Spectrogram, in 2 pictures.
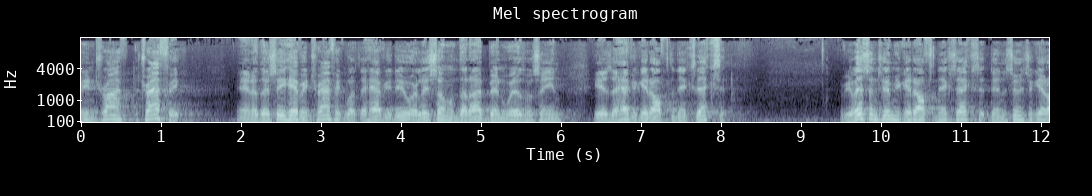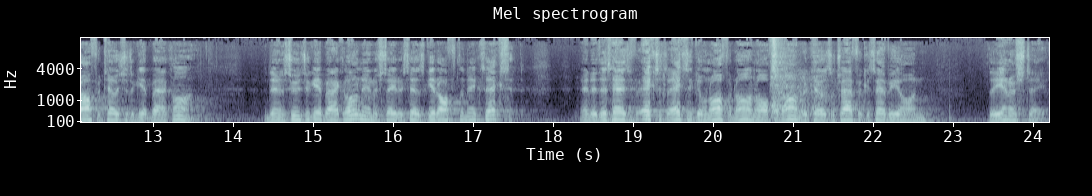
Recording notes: Downtown Church Of Christ Audio Sermon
